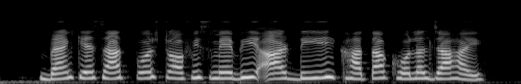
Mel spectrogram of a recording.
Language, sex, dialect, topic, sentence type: Magahi, female, Southern, banking, statement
